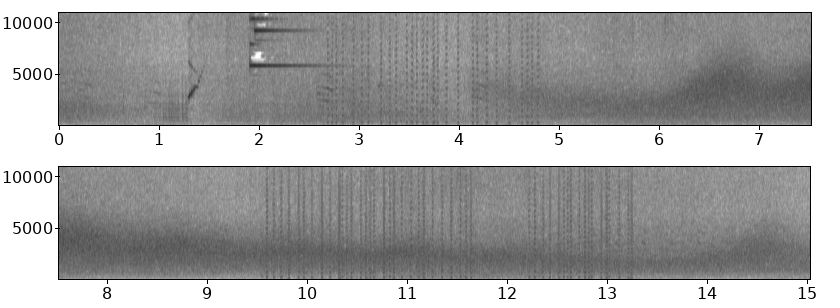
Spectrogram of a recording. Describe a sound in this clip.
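Waves wash and roll steadily across open water.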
